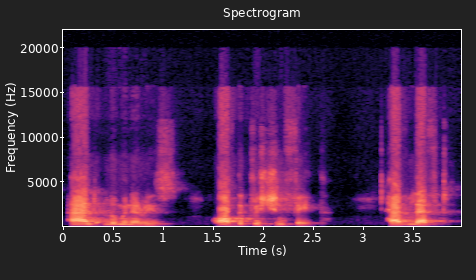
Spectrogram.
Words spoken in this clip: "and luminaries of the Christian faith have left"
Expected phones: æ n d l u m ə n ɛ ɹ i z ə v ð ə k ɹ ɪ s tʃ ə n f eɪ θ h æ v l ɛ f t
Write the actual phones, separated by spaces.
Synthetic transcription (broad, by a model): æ n d l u m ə n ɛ ɹ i z ə v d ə k ɹ ɪ s tʃ ə n f eɪ t h æ v l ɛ f t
